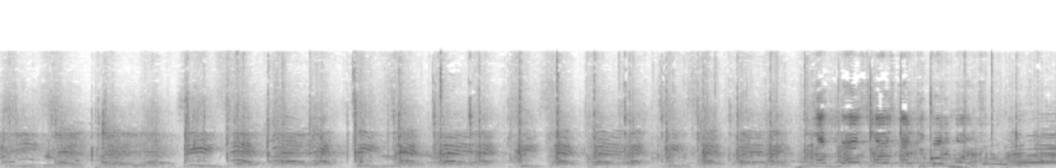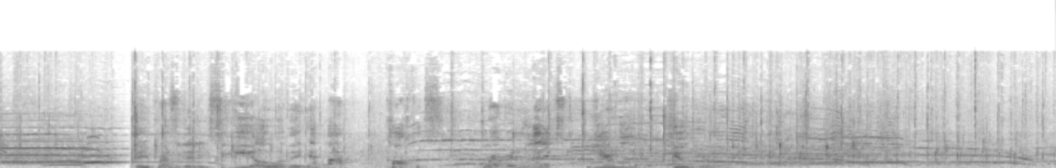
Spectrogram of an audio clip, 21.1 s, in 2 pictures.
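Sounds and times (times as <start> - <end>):
large crowd chanting in unison: 0.0 - 8.6
large crowd clapping in a steady rhythm: 0.0 - 21.1
speech: 12.4 - 17.9.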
